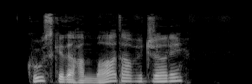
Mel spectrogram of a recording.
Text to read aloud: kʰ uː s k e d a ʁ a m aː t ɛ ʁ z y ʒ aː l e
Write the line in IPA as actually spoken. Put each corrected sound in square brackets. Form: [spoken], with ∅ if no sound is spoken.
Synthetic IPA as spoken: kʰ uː s k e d a ʁ a m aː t [a] ʁ [v] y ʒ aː l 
